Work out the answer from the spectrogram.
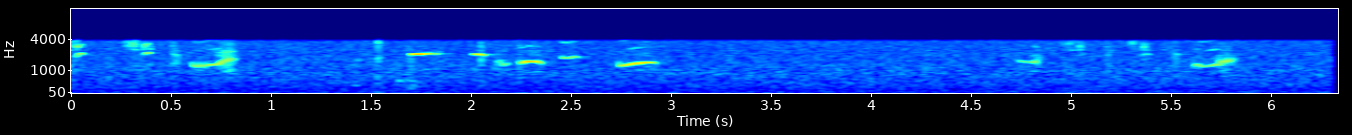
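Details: A male pet cockatiel repeats words learnt around the house, such as "E = MC squared", in short, whistled, speech-like phrases with gliding and rising notes.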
